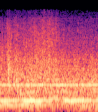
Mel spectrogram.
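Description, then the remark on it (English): A boat moves over ocean waves, a steady rush of water with a faint droning hum beneath it, continuous, with no voices. “They left Babel by foot, by cart, and by boat.”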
